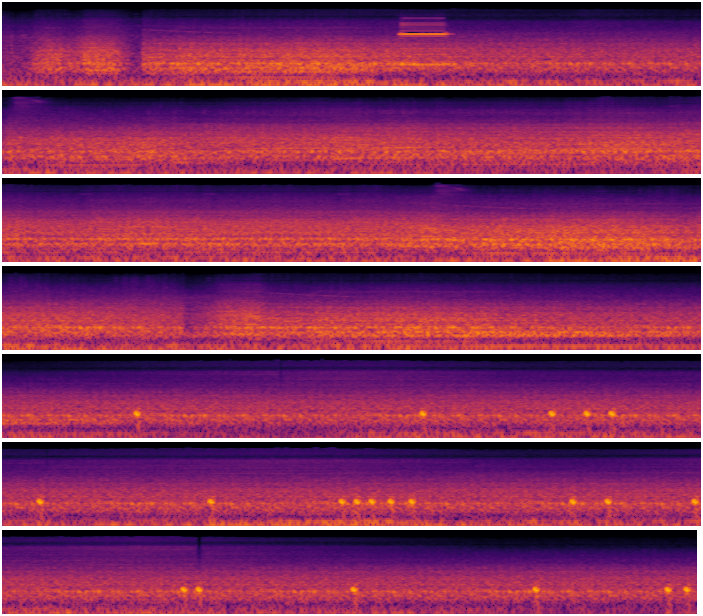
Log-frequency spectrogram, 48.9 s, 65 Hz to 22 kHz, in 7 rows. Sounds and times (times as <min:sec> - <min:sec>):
Bus: 0:00.0 - 0:48.8.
